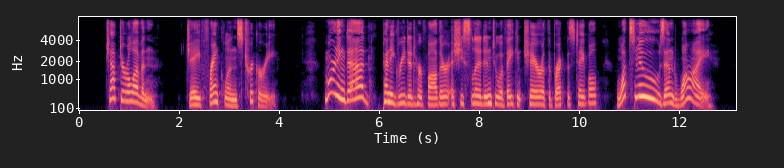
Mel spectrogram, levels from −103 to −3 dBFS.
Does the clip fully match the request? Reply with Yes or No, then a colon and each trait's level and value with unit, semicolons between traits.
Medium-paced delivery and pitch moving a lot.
No: slow, 120 wpm; wide, 6.3 semitones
